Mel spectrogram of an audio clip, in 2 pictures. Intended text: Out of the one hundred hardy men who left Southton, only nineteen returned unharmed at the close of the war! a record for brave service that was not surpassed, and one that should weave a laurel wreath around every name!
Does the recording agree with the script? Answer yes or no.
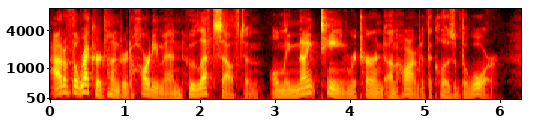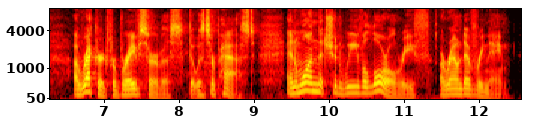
no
